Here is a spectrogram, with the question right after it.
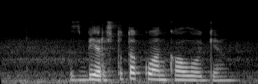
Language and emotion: Russian, neutral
